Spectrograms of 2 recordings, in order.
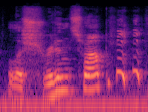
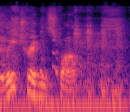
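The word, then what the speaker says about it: Leechridden Swamp: when I was little I had no idea how to pronounce it I thought it was like a shrew didn't swap but it's Lee Trading swamp it is a land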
